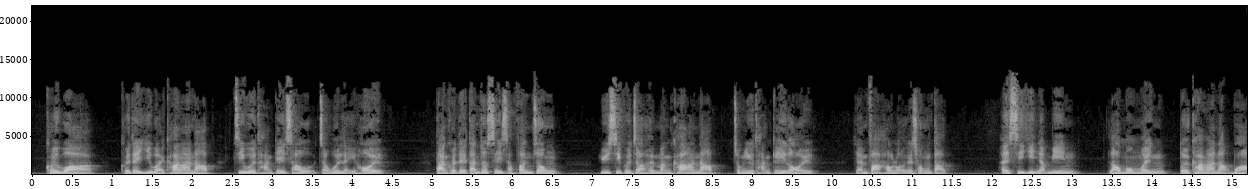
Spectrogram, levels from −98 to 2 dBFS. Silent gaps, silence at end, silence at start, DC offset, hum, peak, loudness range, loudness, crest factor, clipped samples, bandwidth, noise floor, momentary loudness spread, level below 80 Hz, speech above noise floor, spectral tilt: none; 0 s; 0.2 s; under 0.1%; none; -8 dBFS; 2 LU; -27 LUFS; 18 dB; under 0.1%; 13 kHz; -57 dBFS; 7 LU; -54 dBFS; 31 dB; -5.5 dB/octave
